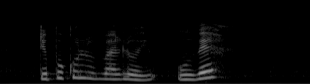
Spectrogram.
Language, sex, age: Northern Sotho, female, 23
